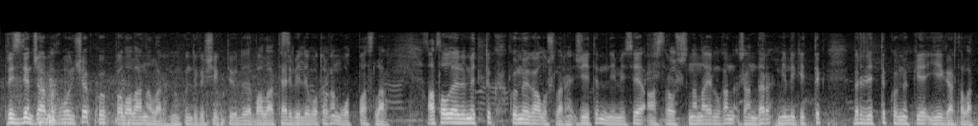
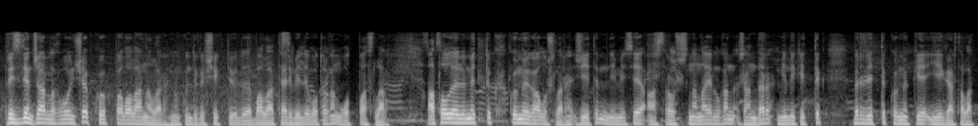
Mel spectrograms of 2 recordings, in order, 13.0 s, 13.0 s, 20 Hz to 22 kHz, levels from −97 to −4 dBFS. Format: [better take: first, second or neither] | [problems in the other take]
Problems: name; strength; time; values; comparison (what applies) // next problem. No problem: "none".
second | background sound (Thunder); 11 dB below the speech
